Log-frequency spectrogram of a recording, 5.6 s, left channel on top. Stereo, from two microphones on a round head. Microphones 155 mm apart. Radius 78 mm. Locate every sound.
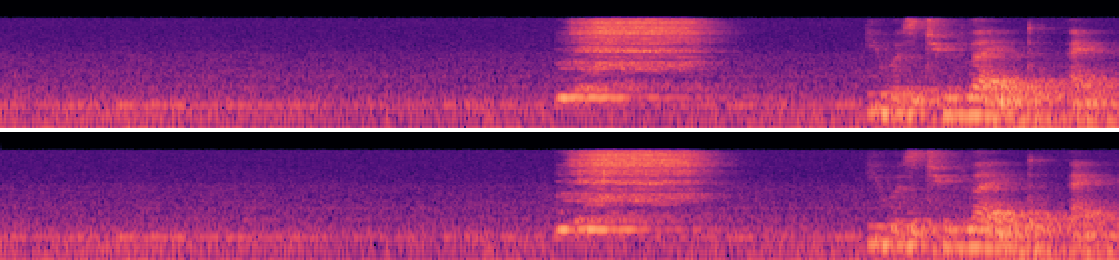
2.8 s breathing: 20° right (ahead or behind), 2 m
4.3 s a woman speaking: 30° left (ahead or behind), 1.7 m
